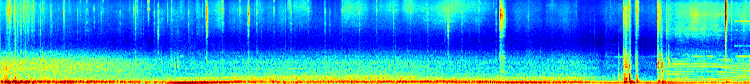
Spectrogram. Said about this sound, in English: Hear the wheels of the vehicle hitting different like pavement structures, and I'm pretty sure it's the BQE where it goes like da-dunk, da-dunk, da-dunk, da-dunk, da-dunk, da-dunk.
